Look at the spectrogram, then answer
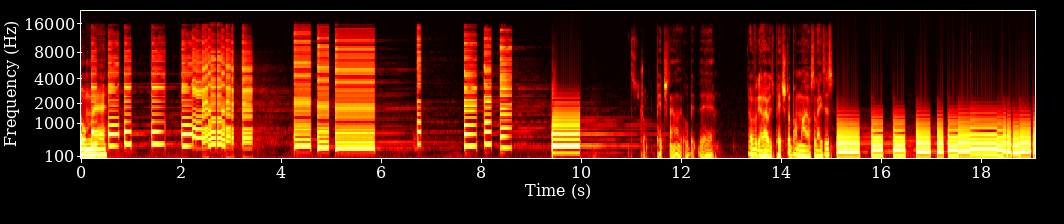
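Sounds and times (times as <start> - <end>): pitched-up sampled piano notes: 0.0 - 11.6, 15.1 - 19.0.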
